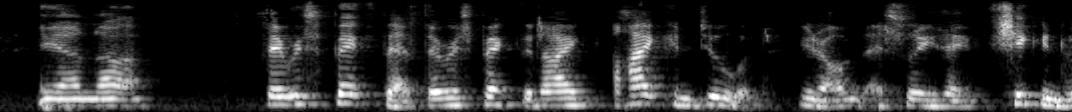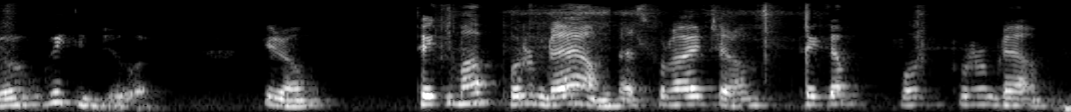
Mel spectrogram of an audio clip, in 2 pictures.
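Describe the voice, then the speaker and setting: At a moderate pace, a woman speaks with a somewhat breathy voice. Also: medium pitch for a woman, ordinary pitch variation. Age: 90s. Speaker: Gold Star mother and veterans volunteer. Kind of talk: interview storytelling. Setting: school podcast interview. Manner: animated.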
